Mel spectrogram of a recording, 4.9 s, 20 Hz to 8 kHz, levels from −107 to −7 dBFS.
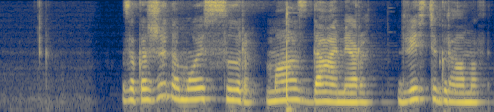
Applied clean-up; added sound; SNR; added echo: none; Shatter; 12 dB; reverberation time 0.3 s.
